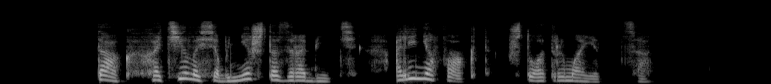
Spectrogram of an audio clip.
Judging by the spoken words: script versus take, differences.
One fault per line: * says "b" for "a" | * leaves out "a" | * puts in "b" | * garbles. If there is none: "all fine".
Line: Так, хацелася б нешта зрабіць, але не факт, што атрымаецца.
all fine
